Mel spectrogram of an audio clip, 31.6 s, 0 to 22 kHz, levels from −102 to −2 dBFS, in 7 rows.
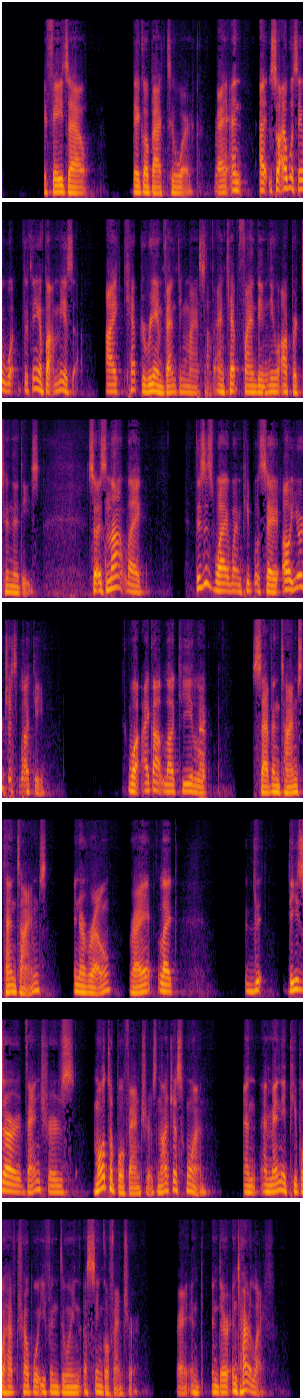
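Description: Speech, with brief smears at 3.21–3.24 s and 25.06–25.10 s: short concealed packet loss, where 20 ms of audio never arrived and the decoder stretched the preceding sound across the hole. Choppy, robotic stretches at 7.40–8.51 s, 12.75–13.94 s and 16.45–16.77 s come from repeated packet loss, with gaps of up to 28 ms patched one after another, covering nearly half of the last, shortest stretch.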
